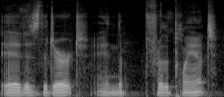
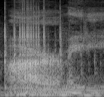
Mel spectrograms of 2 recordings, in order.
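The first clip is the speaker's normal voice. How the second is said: pirate voice; 5 dB louder, slower than usual. Pretend. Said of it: "sounds a little bit like a pirate ship".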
